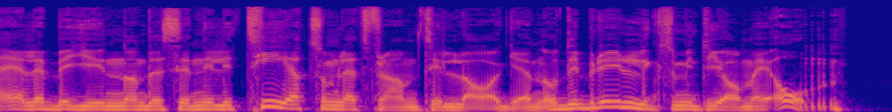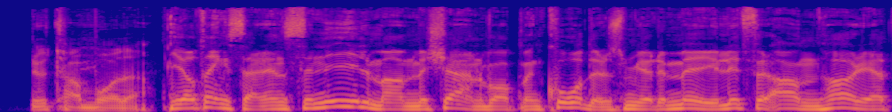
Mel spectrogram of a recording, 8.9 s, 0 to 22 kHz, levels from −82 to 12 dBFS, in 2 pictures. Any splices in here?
yes; 1 cut; at 5.2 s

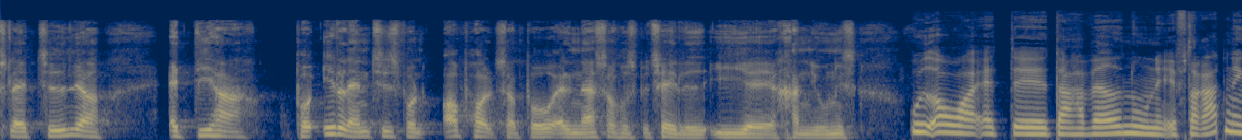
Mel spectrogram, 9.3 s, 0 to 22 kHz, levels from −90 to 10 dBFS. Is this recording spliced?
yes; 1 cut; at 6.8 s

